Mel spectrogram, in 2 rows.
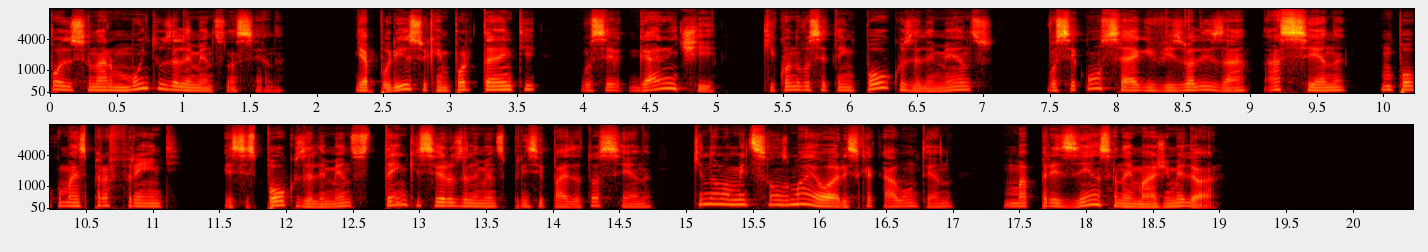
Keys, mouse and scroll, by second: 19.6 click, 19.7 scroll up 3, 19.9-20.2 middle drag, 20.2 scroll down 1, 20.4 scroll up 1.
